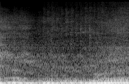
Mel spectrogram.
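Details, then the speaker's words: 40-year-old Porsche 944 that would not start, after fuel pump reinstalled following four days of work: catches to a deep steady even rumble; fuel pump was healthy, fault was the relay. "The fuel pump is perfectly healthy. Dude. So fuel pump was good. It looks like it was just the relay."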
